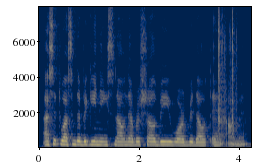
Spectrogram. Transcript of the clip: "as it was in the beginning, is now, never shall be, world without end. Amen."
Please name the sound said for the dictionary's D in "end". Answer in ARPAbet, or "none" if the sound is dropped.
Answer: none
